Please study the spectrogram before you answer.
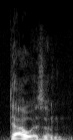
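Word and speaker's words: Daoism: was still being pronounced dosm in China right and and so spelling it with a d is a more accurate uh capture of the pronunciation and so the more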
